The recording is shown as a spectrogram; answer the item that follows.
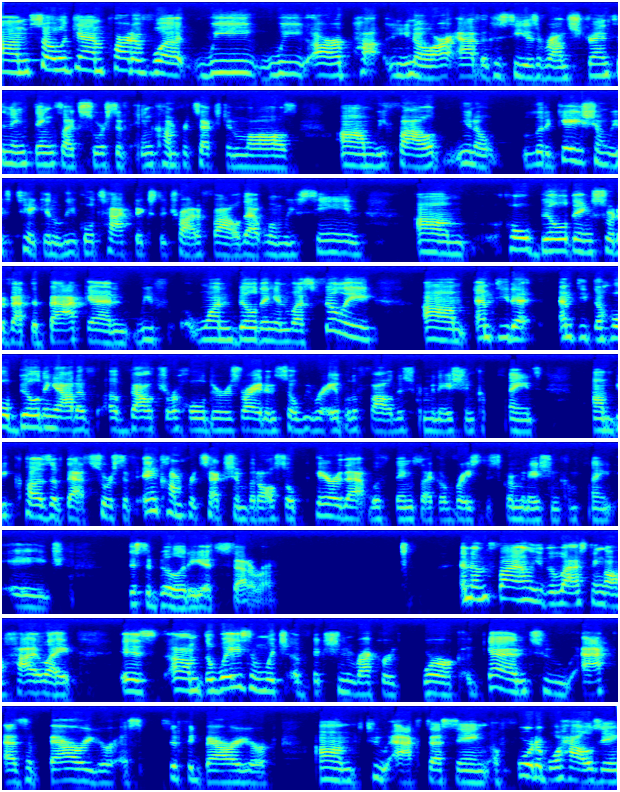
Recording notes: held a virtual panel discussion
